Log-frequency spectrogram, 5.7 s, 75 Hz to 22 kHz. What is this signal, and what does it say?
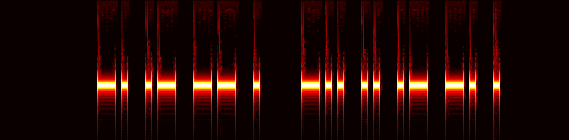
Morse code, heard as a keyed tone, about 20 wpm, 700 Hz. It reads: NAME DIANE
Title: K1USN SST QSO Practice 20wpm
